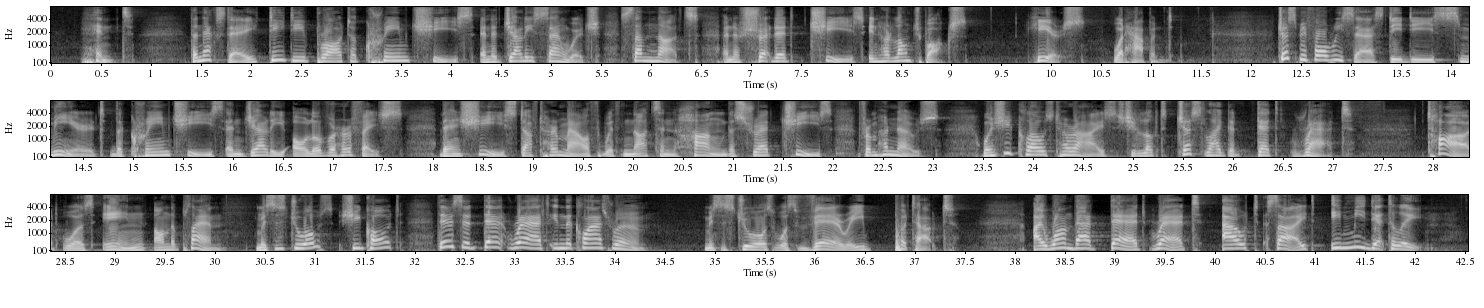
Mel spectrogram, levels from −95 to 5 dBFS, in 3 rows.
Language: Chinese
